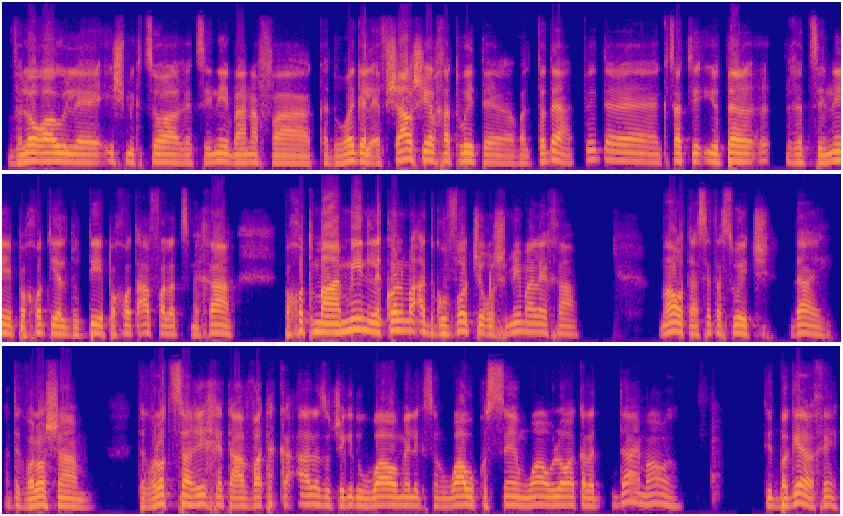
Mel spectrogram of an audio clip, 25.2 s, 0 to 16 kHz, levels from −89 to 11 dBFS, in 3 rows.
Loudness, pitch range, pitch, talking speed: -15 LUFS, 125-145 Hz, 135 Hz, 150 wpm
